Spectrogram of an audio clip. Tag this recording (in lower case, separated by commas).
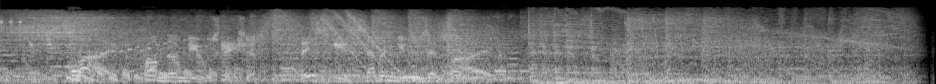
music, exciting music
